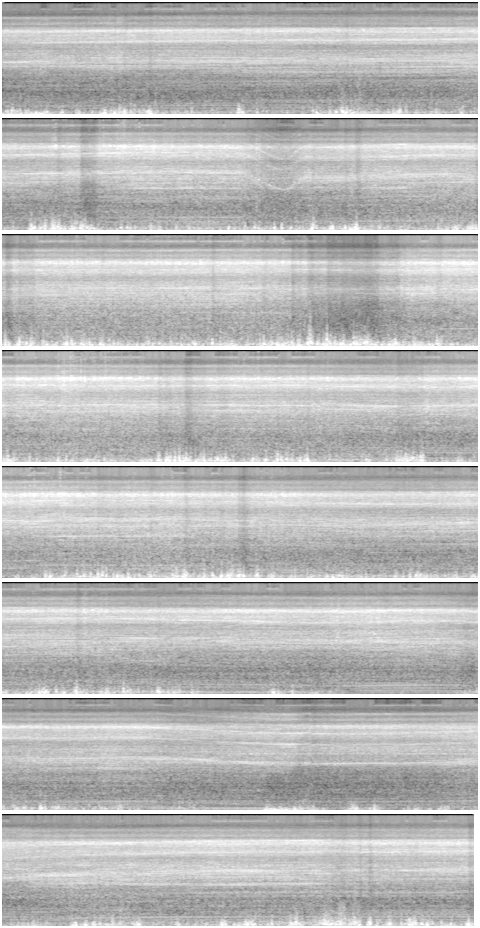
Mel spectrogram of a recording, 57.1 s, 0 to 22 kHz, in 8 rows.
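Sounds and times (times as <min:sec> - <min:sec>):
motorcycle engine running: 0:00.0 - 0:57.0
wind buffeting microphone: 0:00.0 - 0:57.0.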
